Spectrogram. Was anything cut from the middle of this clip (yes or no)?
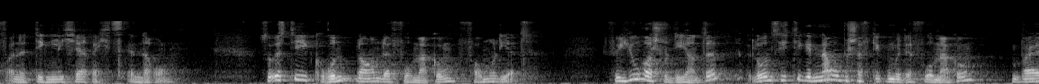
no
